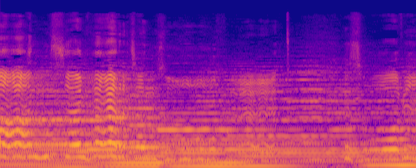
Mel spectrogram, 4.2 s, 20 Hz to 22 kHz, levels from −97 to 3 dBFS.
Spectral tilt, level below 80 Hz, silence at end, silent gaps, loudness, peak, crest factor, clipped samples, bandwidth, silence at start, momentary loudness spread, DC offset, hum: -6 dB/octave; -34 dBFS; 0 s; none; -23 LUFS; -6 dBFS; 16 dB; under 0.1%; 15.5 kHz; 0 s; 12 LU; 0.2%; none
